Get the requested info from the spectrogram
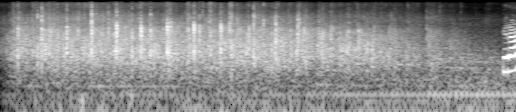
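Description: Audience applauding, starting abruptly and dying away over about five seconds.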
